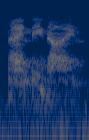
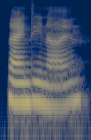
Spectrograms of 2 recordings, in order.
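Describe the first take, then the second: First: It is whispered without voice. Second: It is spoken in a normal voice.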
